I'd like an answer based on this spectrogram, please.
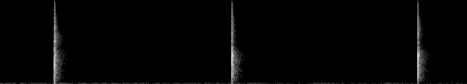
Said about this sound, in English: And now 3 claps.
